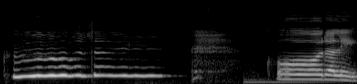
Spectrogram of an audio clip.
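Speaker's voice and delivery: Irish accent, very high pitch. Trying to pronounce a French skincare brand name, accidental Irish accent. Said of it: "Did I have an Irish accent all of a sudden?".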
